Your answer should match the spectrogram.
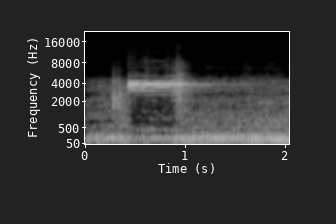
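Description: Whiteboard marker squeaking briefly against the board as a stroke is written: one short high-pitched squeal about half a second in that fades within a second. Under it runs a low steady hum.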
